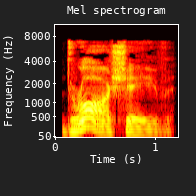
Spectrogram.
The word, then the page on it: drawshave: British English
